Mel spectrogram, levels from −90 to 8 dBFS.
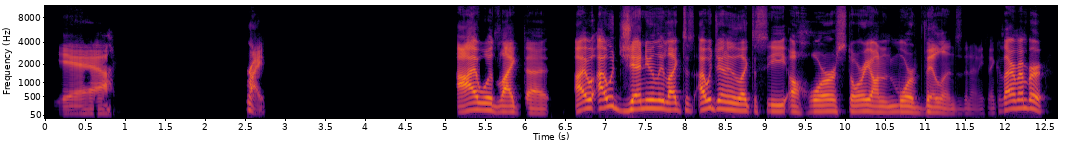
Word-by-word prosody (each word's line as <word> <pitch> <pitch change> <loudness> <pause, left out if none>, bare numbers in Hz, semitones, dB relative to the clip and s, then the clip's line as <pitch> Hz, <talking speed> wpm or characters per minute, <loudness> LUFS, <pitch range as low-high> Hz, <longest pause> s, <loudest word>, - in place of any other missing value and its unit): Yeah. 90 +2 -3 1.8
Right. - - -1 2.4
I 165 - +7
would 160 -5 -1
like 125 -2 +2
that. 95 -3 -5 0.3
I - - +5
wou 210 - +3
I 205 - +6
would 230 -4 -2
genuinely 190 +6 +3
like 165 -2 +1
to 155 - -12
s 140 - -21
I 165 - +4
would 205 0 -1
genuinely 175 -4 0
like 145 -2 0
to - - -15
see 135 +1 -4
a 130 - +1
horror 135 +3 -1
story 135 +1 -1
on 125 -2 -1
more 125 -1 -1
villains 105 -4 -5
than 95 0 -26
anything, 90 +3 -27
'cause 135 - -19
I 165 - +4
remember 205 - +1
135 Hz, 145 wpm, -23 LUFS, 115-165 Hz, 2.4 s, I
